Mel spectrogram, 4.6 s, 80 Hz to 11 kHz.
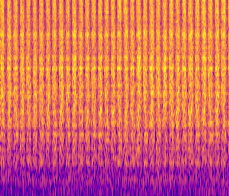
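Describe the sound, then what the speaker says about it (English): Rough sanding stick rubbed back and forth along a 1/350 scale plastic USS Missouri BB-63 model hull, smoothing glued seams; steady rhythmic rasping strokes, about six per second, close and alone. "again use a rough side of my sanding stick"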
